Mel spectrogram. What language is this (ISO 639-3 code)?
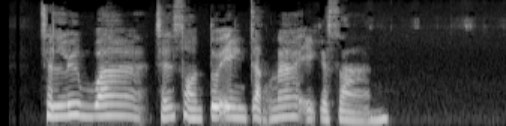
tha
